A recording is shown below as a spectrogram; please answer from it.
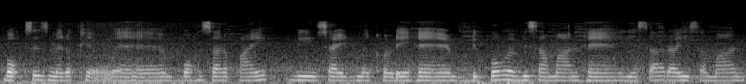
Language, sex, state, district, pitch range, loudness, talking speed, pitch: Hindi, male, Rajasthan, Bikaner, 180-190 Hz, -20 LUFS, 185 wpm, 185 Hz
